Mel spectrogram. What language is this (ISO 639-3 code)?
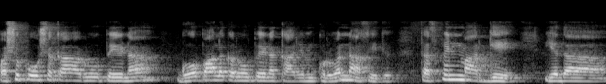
san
